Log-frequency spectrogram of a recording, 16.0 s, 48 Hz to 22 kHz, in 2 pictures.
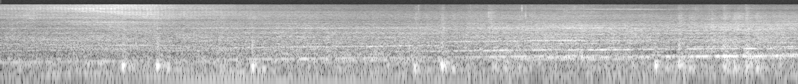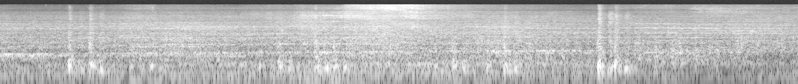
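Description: JR West 207 series electric commuter train pulling away and accelerating: the whine of its inverter-driven traction motors climbs steadily in pitch, over a rolling rumble with repeated clacks of the wheels over rail joints.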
